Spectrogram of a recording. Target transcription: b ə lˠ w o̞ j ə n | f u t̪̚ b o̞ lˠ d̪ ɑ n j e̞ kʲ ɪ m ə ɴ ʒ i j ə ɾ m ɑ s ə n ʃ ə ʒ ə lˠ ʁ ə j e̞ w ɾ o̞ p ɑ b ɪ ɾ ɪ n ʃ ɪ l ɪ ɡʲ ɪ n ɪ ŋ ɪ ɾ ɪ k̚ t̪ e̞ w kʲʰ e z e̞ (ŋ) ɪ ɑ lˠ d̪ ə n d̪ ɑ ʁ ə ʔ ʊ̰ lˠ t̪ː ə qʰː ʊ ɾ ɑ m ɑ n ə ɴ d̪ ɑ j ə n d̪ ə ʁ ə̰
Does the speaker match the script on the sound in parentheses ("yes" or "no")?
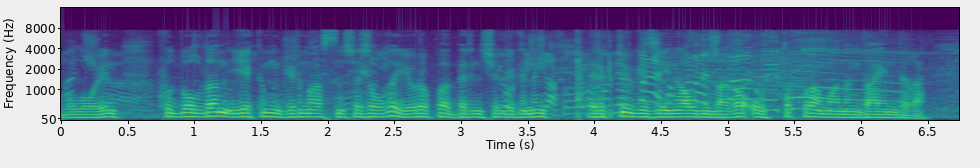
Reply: yes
